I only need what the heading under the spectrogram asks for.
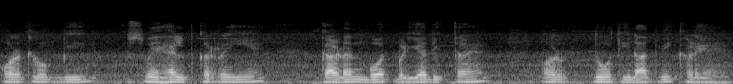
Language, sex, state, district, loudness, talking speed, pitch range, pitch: Hindi, male, Maharashtra, Mumbai Suburban, -19 LUFS, 155 wpm, 105-115 Hz, 115 Hz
